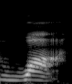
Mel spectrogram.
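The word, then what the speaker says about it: は: right here this is wah i know it looks like ha when we're using it as the subject marker it reverts to its old-fashioned pronunciation of wa it's one of the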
